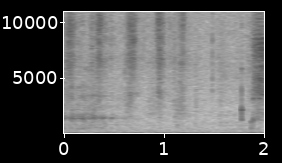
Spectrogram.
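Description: Paper board-game cards rustling faintly and sliding against each other as a deck is fanned through by hand, with a few small clicks near the end.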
